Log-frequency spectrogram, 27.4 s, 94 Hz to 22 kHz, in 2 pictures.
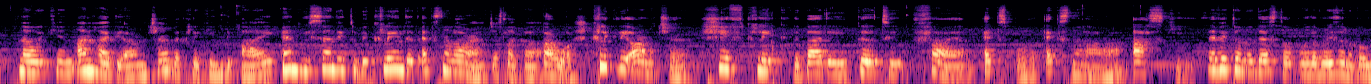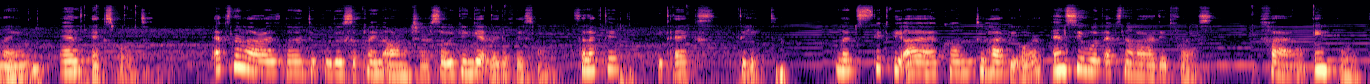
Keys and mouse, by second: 2.0 click, 11.6 click, 18.8 click, 20.6 x.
